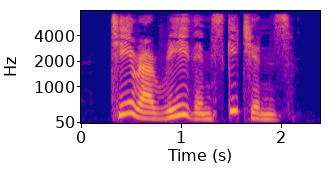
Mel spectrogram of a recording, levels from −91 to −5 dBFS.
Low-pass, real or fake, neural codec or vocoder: 7.2 kHz; real; none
